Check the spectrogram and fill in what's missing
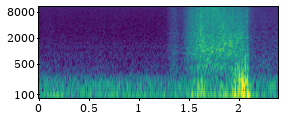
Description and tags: sweatshirt removal
Someone taking their hoodie (sweatshirt) off.
sweatshirt, removal, take-off, hoodie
